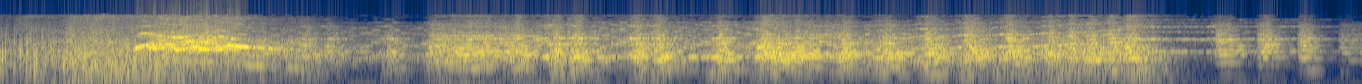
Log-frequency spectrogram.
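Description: A loud crashing roar of an avalanche of rock and ice, set off by two men's gunfire, bursts out at the start and buries the two men. It then gives way to swelling dramatic music with rumbling crashes continuing underneath.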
